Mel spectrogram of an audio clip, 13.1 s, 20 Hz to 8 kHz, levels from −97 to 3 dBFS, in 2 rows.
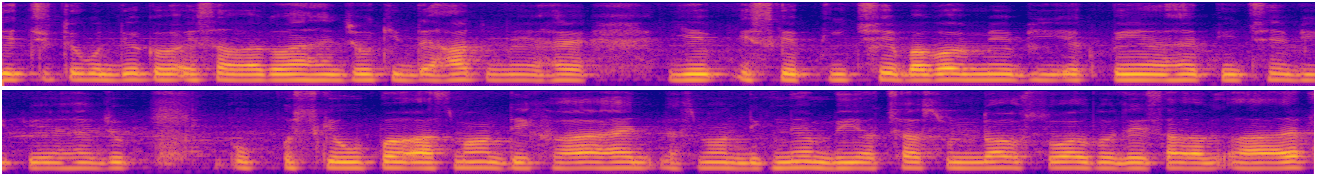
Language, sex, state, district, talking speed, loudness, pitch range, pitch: Maithili, male, Bihar, Supaul, 205 wpm, -20 LUFS, 160-170 Hz, 165 Hz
